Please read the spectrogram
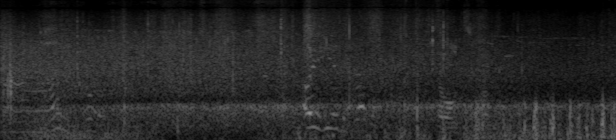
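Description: Footsteps of people walking over grassy, stony ground, with wind rumbling on the microphone; the steps come through more clearly in the second half.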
